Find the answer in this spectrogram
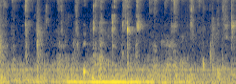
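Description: Quiet eating sounds: chewing, with small clicks and squishes of fingers pulling apart seafood-boil food. A low steady hum sounds for about two seconds, starting about a second in.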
